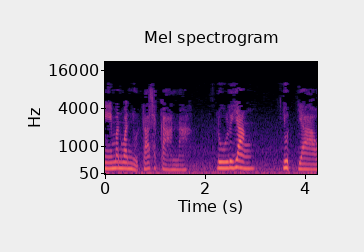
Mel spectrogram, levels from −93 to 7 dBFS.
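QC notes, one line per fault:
Throughout: WMA compression, likely. The speech sounds washy and ringing, with a hiss that swells and fades along with it, and nothing above 10.1 kHz. That smearing over tens of milliseconds plus the missing top end fits a low bitrate around 32 kbps.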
